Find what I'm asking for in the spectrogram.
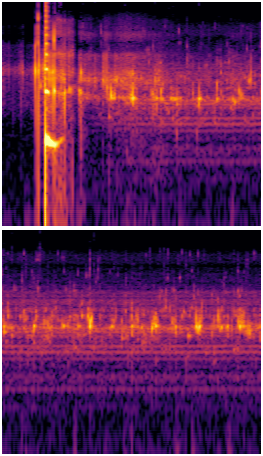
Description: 水听器 " 水听器池落
描述：从Harlaxton庄园的池塘录制的水听器。
Tag: 池塘 水听器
